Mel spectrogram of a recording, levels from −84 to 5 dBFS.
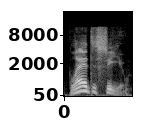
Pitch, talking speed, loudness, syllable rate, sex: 135 Hz, 235 wpm, -16 LUFS, 4.4 syllables/s, male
